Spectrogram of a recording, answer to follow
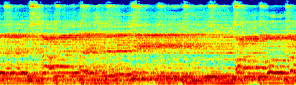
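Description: A man singing into a microphone over a karaoke backing track with a steady beat, holding long notes.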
